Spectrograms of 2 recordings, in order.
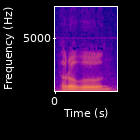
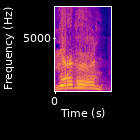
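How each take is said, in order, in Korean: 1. 조용한 목소리로 말합니다. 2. 크고 높은 목소리로 말합니다. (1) "목소리도 조용히" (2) "목소리를 높이면서 이렇게 연설하면서"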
